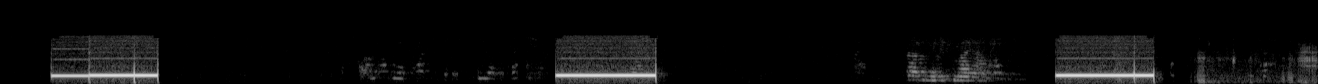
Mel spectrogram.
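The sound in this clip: Three steady ringback tones sound while a phone call is transferred to an operator. Each tone lasts about a second, with long even gaps between them that hold only faint, muffled sounds.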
